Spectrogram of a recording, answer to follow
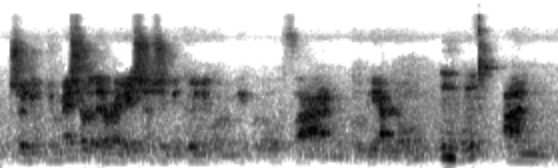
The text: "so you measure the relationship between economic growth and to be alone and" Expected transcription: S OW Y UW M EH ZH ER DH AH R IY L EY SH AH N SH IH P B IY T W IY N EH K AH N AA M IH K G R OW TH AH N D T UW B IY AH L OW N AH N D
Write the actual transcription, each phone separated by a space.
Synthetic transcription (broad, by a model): S OW Y UW M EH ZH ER DH AH R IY L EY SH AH N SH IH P B IY T W IY N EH K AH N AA M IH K G R OW TH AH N T UW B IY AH L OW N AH N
